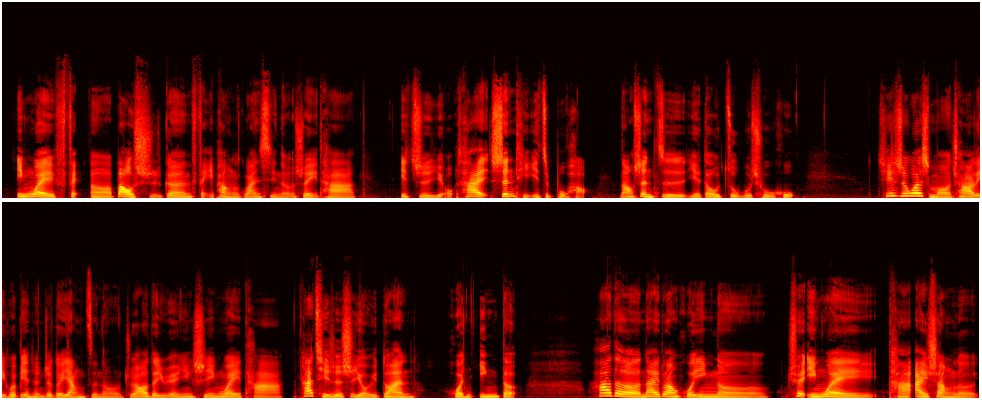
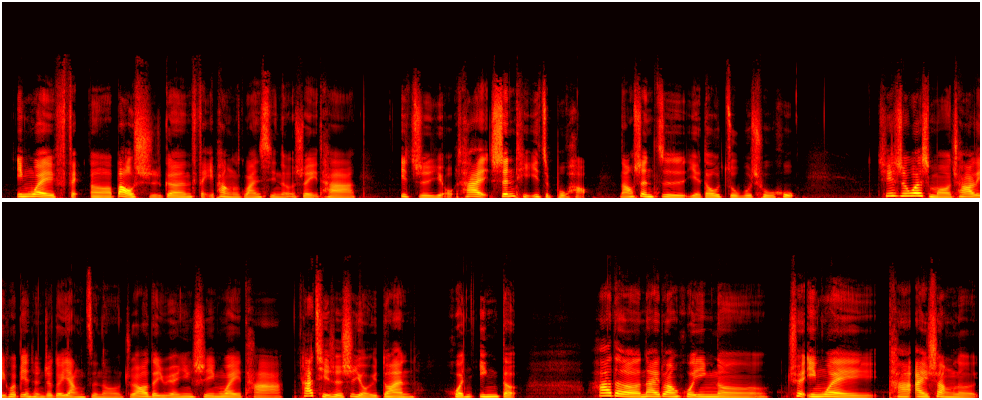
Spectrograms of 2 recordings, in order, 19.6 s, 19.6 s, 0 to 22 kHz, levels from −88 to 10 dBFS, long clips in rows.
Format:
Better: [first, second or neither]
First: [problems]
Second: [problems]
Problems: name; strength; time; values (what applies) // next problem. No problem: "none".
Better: neither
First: none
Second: none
